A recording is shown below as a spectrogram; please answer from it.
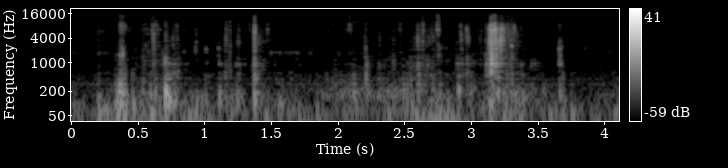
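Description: A box-cutter blade scrapes and slices crunchy chunks off a solid light blue soap bar held in hand. Quiet, dry, bright crackling scrapes and crunches come in short bursts with a few sharper cuts. The loudest crunch lands near the end.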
